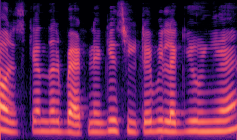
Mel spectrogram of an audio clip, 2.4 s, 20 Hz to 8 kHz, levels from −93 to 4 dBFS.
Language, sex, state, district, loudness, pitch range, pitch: Hindi, female, Bihar, Begusarai, -23 LUFS, 205-215 Hz, 215 Hz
